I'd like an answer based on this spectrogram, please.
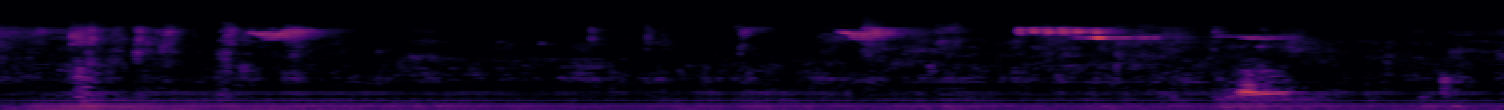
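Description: Faint birds chirping in short high calls, with a quick trill about five seconds in and a brief lower call just after.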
